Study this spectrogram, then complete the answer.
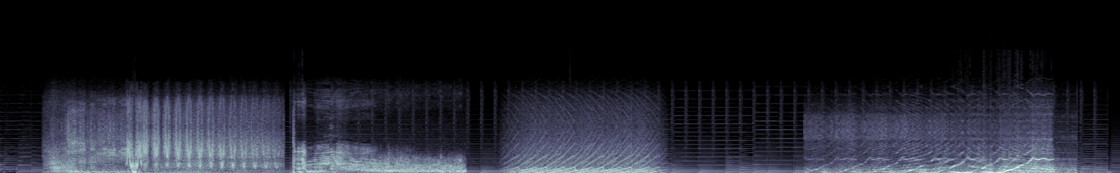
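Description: A robot fires its weapon in the Flight of the Amazon Queen video game: several loud, harsh bursts of rapid, crackling, metallic blasts, separated by short gaps.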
